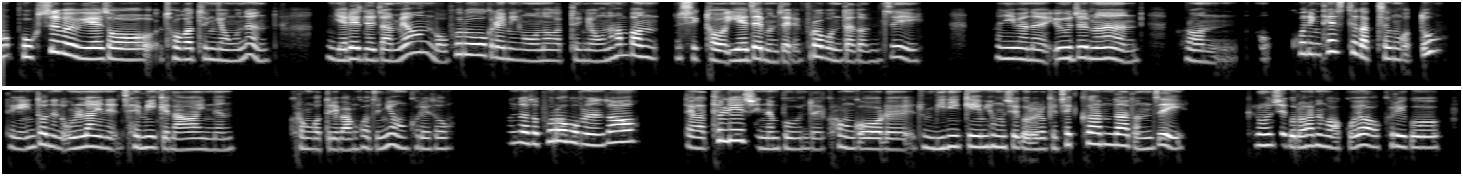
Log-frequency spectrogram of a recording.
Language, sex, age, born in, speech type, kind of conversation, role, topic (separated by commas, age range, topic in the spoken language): Korean, female, 25-29, South Korea, conversation, podcast, guest, 독학할 때 학습 자료를 어떻게 골라 모아 정리하시나요?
